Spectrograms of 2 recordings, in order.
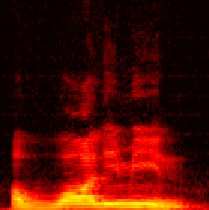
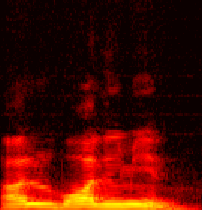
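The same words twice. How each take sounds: First: "الظالمين" with silent L and doubled ẓ, aẓ-ẓalimin; lam assimilated. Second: "الظالمين" said al-ẓalimin, with an audible L; wrong, sounded lam. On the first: Tajwid teacher showing the sun lam, "الظالمين" without L. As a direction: drop the L and lean on the ẓ in "الظالمين". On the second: Tajwid teacher showing the mistake, "الظالمين" with L. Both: Shown as a demonstration. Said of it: "ولا تقل ماذا".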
